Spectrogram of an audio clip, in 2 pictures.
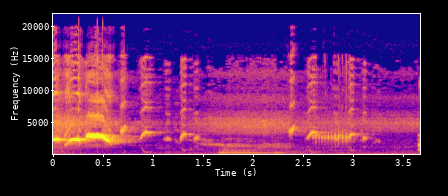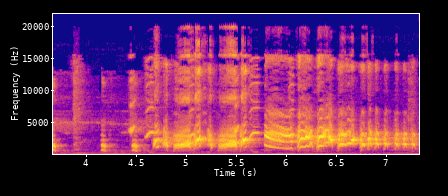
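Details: Hwamei in loud, clear, chatty song with varied phrases: sliding whistles and a low brief note, then a burst of dense jumbled high notes toward the end.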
